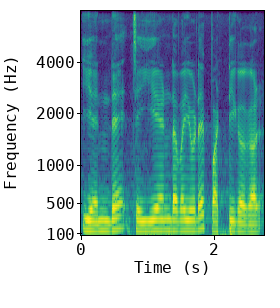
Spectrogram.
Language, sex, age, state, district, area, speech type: Malayalam, male, 30-45, Kerala, Idukki, rural, read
